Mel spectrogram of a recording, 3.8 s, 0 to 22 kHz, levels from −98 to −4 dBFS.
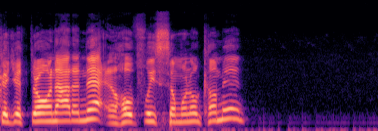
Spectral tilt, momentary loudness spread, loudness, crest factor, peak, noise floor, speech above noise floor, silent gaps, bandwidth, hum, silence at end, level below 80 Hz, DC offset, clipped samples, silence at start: -3 dB/octave; 7 LU; -20 LUFS; 20 dB; -2 dBFS; -62 dBFS; 42 dB; none; 12 kHz; none; 1.35 s; -64 dBFS; under 0.1%; under 0.1%; 0 s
